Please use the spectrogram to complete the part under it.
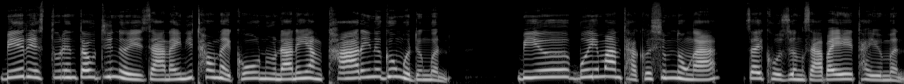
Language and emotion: Bodo, disgusted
